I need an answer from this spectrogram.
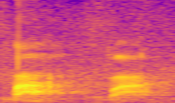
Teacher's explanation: huruf fa itu gigi seri atas dengan bibir bawah bagian dalam. Jadi fa. Kalau masih bibir ketemu bibir itu enggak, bukan huruf fa.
